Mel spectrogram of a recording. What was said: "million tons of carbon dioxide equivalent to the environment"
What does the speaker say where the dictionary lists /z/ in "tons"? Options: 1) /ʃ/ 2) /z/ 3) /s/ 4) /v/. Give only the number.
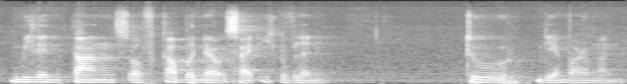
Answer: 3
